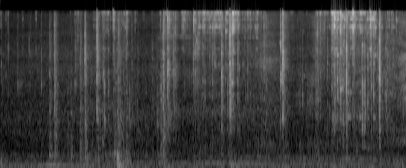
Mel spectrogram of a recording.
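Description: A bunch of keys jangling in short, irregular clinks, with a soft thump about a second in.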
